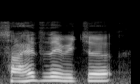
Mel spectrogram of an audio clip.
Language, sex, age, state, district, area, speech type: Punjabi, male, 45-60, Punjab, Mohali, urban, spontaneous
